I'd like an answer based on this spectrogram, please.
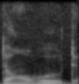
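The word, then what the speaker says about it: Dawud: Because I think I mean David is pronounced Dar um at least in Iranian and Arabic. They would pronounce it darwood.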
